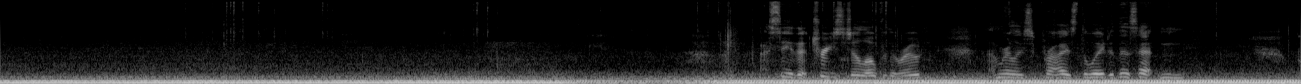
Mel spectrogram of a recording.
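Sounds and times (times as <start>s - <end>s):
truck engine hum inside cab: 0.0s - 13.0s
faint ticks: 1.8s - 7.6s.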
